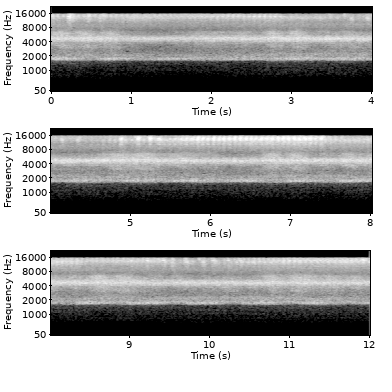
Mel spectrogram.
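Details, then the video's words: Crickets in forest ambience chirp as an unbroken, high, buzzing wall of sound, several overlapping trill bands holding steady with slight pulsing at the top over twelve seconds, free of other noises. "Forest Sounds and Crickets"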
